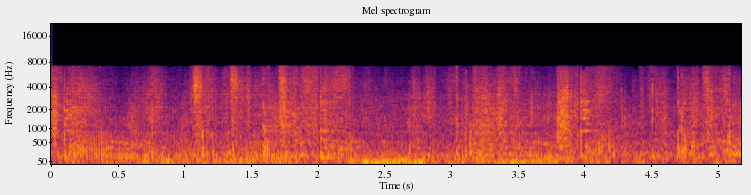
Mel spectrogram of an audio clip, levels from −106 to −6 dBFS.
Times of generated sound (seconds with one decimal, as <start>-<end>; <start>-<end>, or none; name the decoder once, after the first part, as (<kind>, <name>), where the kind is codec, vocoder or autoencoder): 0.0-3.7 (vocoder, Vocos); 4.4-5.2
